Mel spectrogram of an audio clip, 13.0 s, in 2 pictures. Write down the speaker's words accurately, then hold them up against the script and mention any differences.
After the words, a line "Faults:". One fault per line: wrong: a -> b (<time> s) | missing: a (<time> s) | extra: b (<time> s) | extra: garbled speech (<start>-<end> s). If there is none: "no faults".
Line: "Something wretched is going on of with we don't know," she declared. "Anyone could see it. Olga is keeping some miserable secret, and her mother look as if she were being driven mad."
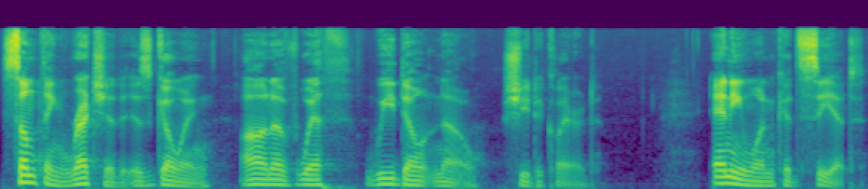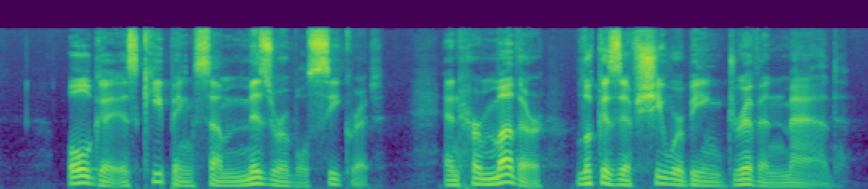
"Something wretched is going on of with we don't know," she declared. "Anyone could see it. Olga is keeping some miserable secret, and her mother look as if she were being driven mad."
Faults:
no faults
